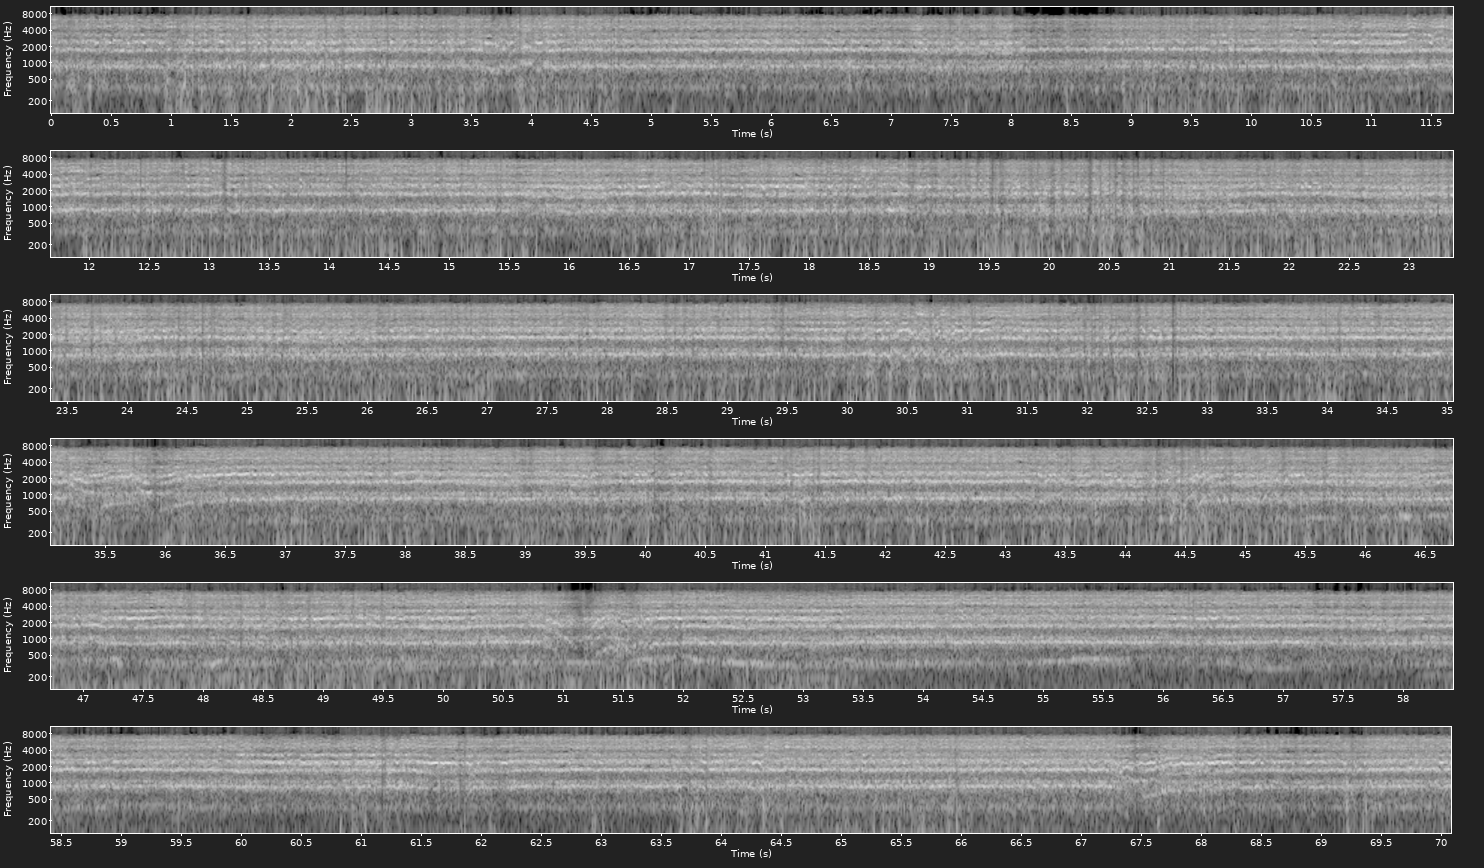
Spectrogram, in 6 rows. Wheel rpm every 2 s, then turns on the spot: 230, 230, 230, 230, 230, 220, 240, 230, 220, 220, 210, 210, 210, 230, 230, 210, 230, 170, 210, 220, 230, 220, 210, 220, 220, 180, 220, 230, 220, 230, 210, 230, 230, 220, 220.
none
